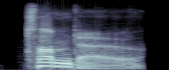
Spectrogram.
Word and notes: tondo: British English

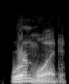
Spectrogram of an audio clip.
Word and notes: wormwood: American English

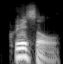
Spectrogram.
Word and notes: grizzle: American English

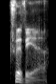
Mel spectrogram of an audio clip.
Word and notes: trivia: British English

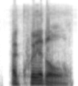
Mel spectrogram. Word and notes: acquittal: American English

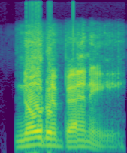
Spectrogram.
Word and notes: nota bene: American English

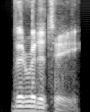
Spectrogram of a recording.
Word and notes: viridity: British English

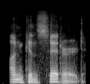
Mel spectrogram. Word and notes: unconsidered: American English

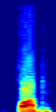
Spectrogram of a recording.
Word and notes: BOD: American English

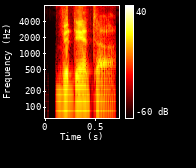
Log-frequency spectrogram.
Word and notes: Vedanta: American English

